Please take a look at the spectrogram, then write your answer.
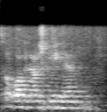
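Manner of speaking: usual speaking voice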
